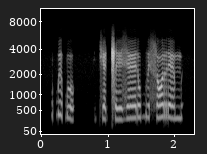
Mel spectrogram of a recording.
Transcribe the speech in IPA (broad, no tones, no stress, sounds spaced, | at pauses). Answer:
ɓ ɘ ɓ o | c ɛ ǁ e z ɛː ɾ o b ɘ s ɔ r ɛː m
